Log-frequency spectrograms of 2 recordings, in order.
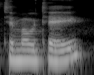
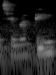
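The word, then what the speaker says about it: Timothée: it is the right i think the right pronunciation is timothee but he just says like everyone calls him timothy yeah because no one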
